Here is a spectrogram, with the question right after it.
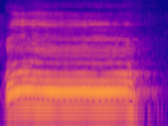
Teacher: الف نون زبر ان، دیکھیے آپ ان جیسے ہی ان کہیں گے، زبان کے نوک سے اوپر کا حصہ، زبان کے نوک سے اوپر کا حصہ تالو کے پاس جا کے لگتا ہے، یعنی سامنے کے دانتوں کے پیچھے ہارٹ پیلٹ پہ جا کے لگتا ہے، لگ کر کے نون ادا ہوتا ہے۔ جب آپ نون ادا کریں گے یہ آواز ناک سے بھی نکلتی ہے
